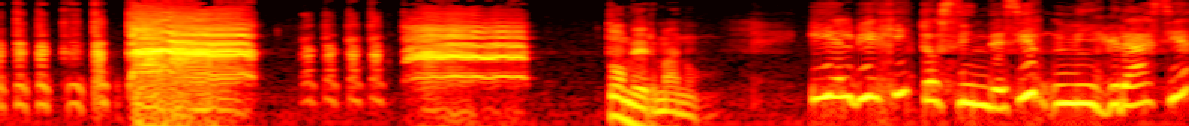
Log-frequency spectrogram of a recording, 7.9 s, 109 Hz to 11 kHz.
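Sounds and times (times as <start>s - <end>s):
hen clucking and squawking: 0.0s - 3.6s
speech: 0.0s - 4.8s, 5.4s - 7.9s.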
